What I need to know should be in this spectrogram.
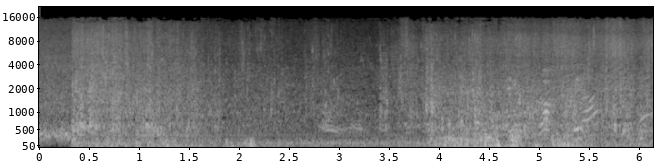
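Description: A dog splashes as it swims through shallow water.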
